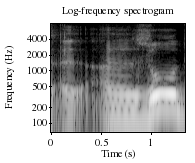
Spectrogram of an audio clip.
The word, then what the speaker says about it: Jules: So Jules, it's Zul du Cartel. Zul du Cartel. That's Jules. So that'd be Zul du Cartel.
